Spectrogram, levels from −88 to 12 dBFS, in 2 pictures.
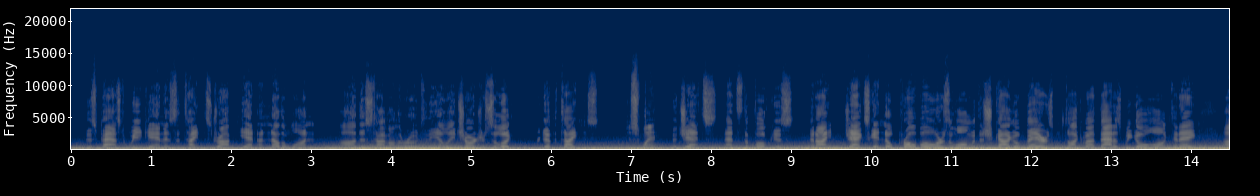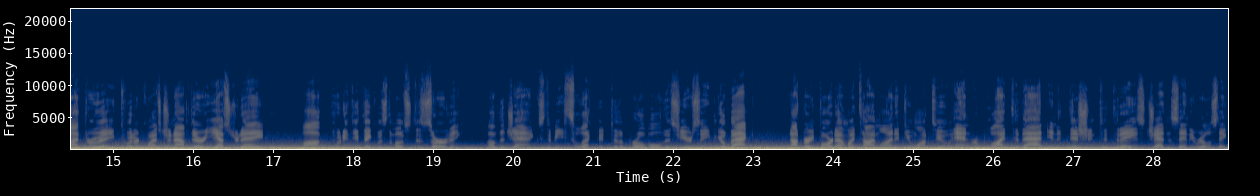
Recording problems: wind noise on the microphone; heavy; 2 dB above the speech

